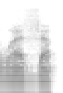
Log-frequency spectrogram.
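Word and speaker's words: what's up: teman-teman bisa pakainya adalah wazab ingat di sini tulisannya s tapi bacanya z wazab wazab coba bareng-bareng wazab wazab wazzab wazab wazab wazab waz Wazab.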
